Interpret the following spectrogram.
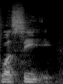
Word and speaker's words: LaCie: Like, it's not Lacy, it's LaCie.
